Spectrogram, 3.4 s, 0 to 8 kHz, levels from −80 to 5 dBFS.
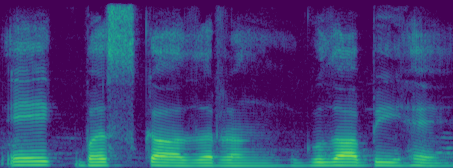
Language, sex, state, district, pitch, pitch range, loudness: Hindi, male, Bihar, Lakhisarai, 145 Hz, 135-150 Hz, -18 LUFS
